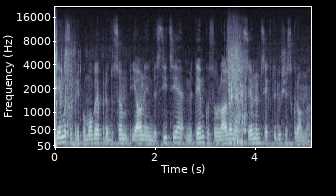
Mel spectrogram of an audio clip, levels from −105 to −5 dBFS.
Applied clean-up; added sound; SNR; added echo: none; Splash, splatter; 6 dB; none.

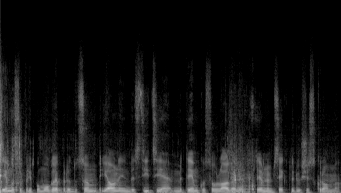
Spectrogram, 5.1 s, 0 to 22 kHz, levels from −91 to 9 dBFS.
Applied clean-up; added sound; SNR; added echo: neural mask model RNNoise.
